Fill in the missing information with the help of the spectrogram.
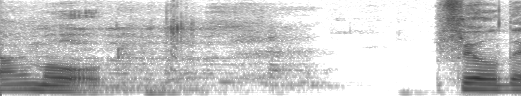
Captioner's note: laughter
